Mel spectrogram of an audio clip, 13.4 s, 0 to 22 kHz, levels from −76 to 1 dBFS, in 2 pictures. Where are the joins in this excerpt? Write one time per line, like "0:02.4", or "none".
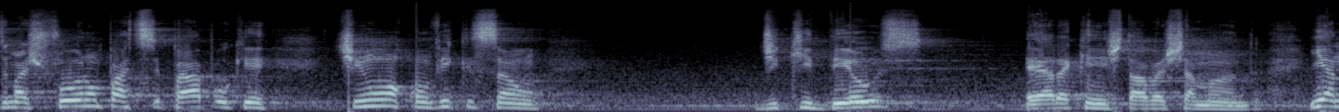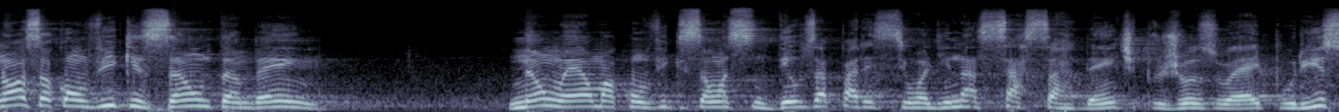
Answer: none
